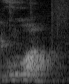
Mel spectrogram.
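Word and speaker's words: voix: कैसे प्रोनाउंस करना है, वुआ, वी ओ आई इज वुआ, तो वुआ, एक्स साइलेंट रहेगा, वुआ मींस आवाज, वॉइस इंग्लिश में होती है वॉइस।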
